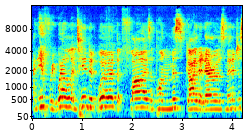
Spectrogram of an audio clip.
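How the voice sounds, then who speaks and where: A woman talks at a high pitch and a moderate pace, with ordinary pitch variation. Noticeable background noise runs behind her. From New Zealand. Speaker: spoken word poet. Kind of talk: slam poetry performance. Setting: live venue.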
